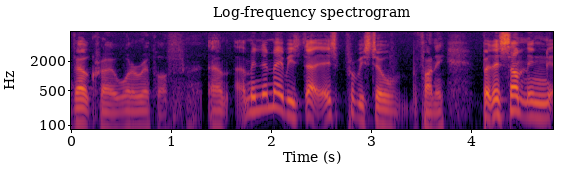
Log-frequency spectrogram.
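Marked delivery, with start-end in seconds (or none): 0.0-1.0 very flat deadpan delivery, quieter. Speaker demonstrates how a joke would sound told very deadpan. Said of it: "If I were to do that very deadpan".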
